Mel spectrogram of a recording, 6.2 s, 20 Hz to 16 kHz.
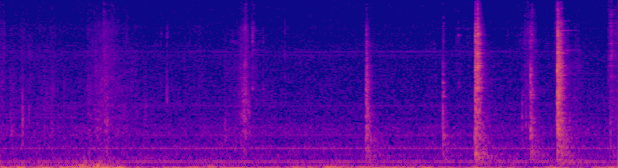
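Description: Scattered sharp clicks and knocks, about seven, the two loudest near the end, as a Haul-Master 3500 lb electric A-frame trailer jack is handled and set down through its mounting hole in the trailer tongue.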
